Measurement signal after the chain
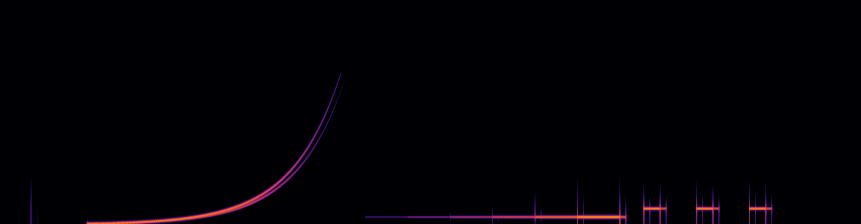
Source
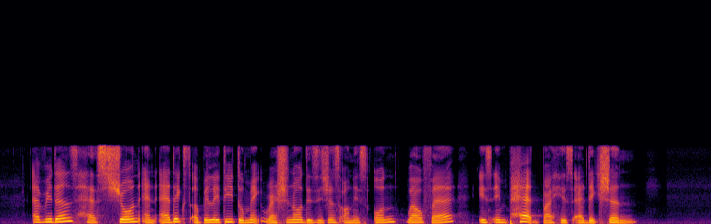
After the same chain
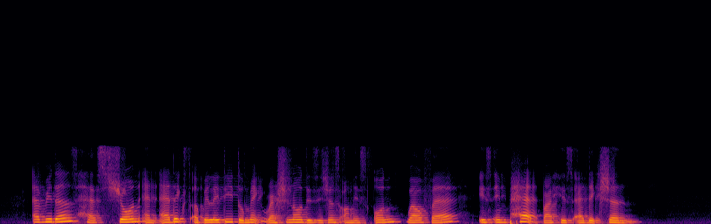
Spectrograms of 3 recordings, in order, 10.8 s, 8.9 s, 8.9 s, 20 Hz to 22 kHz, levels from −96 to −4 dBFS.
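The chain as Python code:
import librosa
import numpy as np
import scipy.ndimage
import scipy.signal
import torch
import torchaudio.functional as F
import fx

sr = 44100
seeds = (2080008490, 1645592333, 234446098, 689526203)

p1 = scipy.signal.sosfilt(scipy.signal.butter(2, 2000.0, 'lowpass', fs=sr, output='sos'), x)
p2 = p1 + fx.echo_single(p1, sr, ms=75, db=-13.0, dry=0)
y = p2 * 10.0 ** (-8.0 / 20.0)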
